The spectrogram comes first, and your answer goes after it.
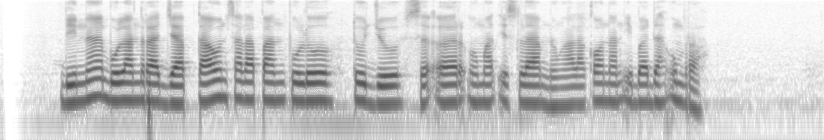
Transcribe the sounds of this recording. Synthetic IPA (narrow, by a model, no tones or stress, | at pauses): dinabulanrad͡ʒap̚t̪aʊnsəlapanpuluht̪ud͡ʒuhsəʔərumat̪islamnuŋalakonanibadaɦumɾɔh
